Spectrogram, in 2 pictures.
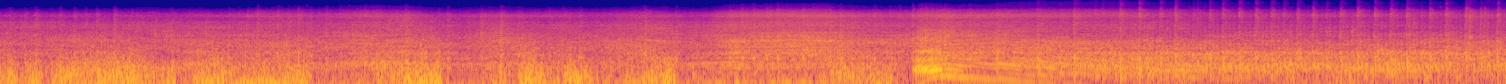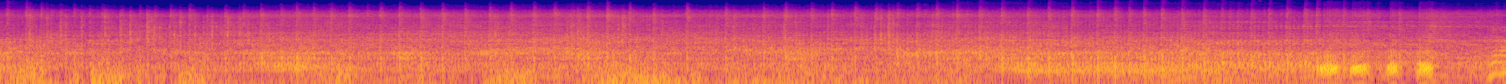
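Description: Dirt bike engine running as it is ridden over a rough forest trail, the revs rising and falling unevenly. About nine seconds in the engine note drops sharply, and near the end come a few short, loud blips of throttle.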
